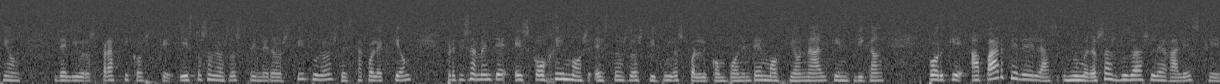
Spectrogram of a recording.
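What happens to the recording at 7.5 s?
At 7.5 s you're hearing the same thing that runs through the whole clip: low bit depth with dither. The audio has been rounded down to about 5 bits, with random dither noise added before the rounding, so the quantisation error turns into a steady white hiss instead of gritty distortion. At that depth the hiss is strong, sitting nearly as loud as the sound itself, an even wash of noise with no crunch to it.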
